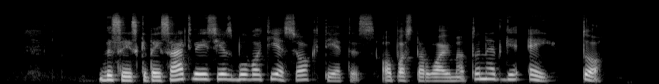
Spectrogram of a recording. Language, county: Lithuanian, Kaunas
